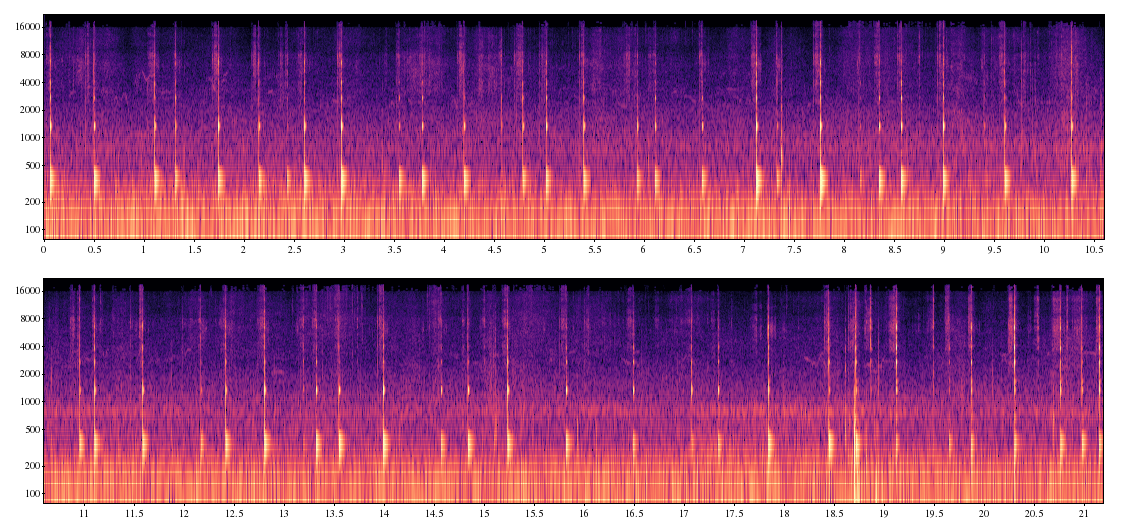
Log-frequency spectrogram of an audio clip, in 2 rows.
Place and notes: Washington Park, South Doctor Martin Luther King Junior Drive, Chicago, IL, USA - Summer Walk 1
Recorded with Zoom H2. Recording of my interactive soundwalk.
